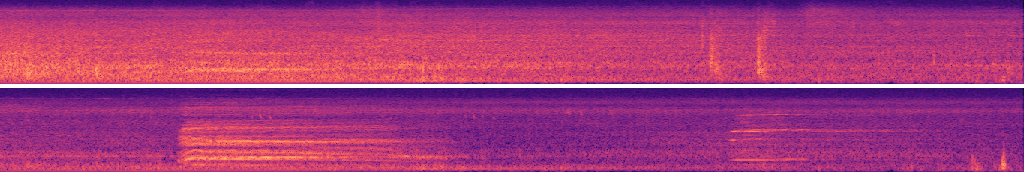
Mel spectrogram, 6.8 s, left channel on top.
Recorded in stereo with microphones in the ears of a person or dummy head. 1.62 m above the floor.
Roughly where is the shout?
Right.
